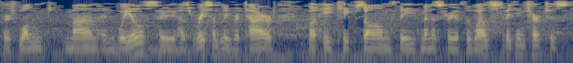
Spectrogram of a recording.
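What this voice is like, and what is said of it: Northern Irish accent. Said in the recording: “your accent is a little bit different than maybe a standard, what we would think of as a standard English accent ... I have a Northern Irish accent”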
